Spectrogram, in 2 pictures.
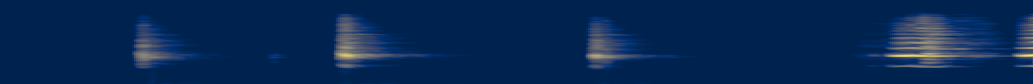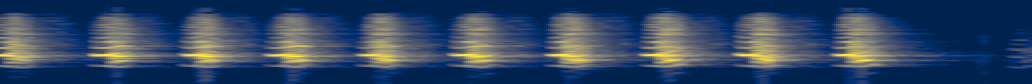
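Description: A hand-operated turkey hunting call clucks three times with sharp, spaced notes, then plays a quick run of about ten rhythmic, raspy yelps, close and loud in an otherwise silent space.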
